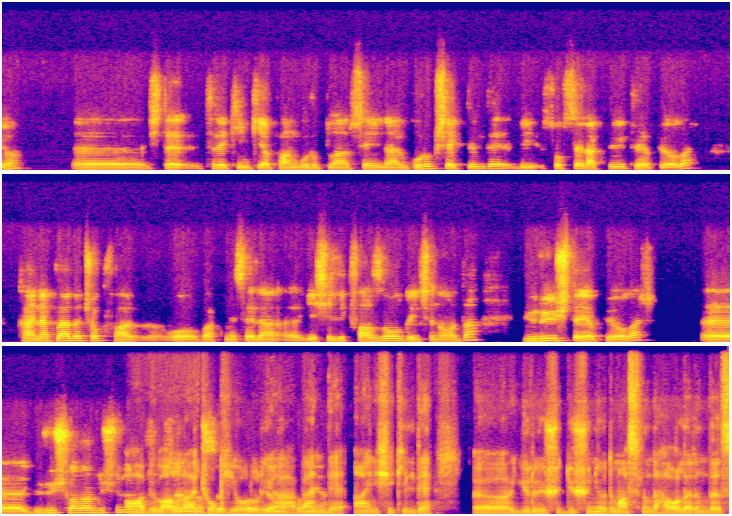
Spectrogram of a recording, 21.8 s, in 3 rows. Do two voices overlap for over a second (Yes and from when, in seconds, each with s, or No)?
Yes, from 15.8 s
